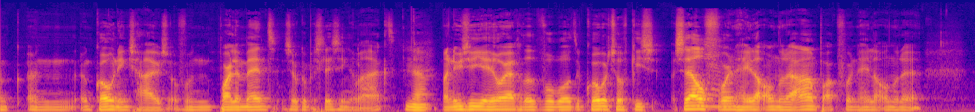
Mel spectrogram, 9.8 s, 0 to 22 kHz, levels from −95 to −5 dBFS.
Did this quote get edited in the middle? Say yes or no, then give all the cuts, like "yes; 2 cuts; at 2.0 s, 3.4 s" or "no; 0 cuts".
no; 0 cuts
